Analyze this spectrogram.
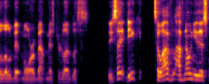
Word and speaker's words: Lovelace: My family pronounces it Lovelace. Yeah, just like you love and lace.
